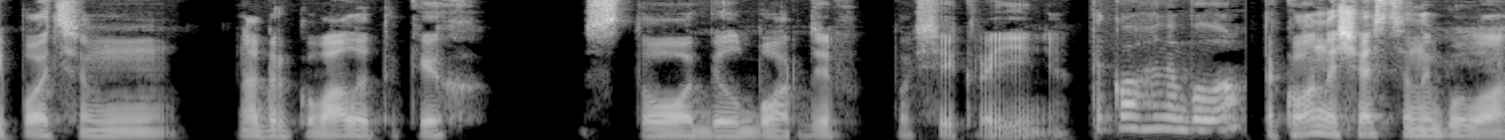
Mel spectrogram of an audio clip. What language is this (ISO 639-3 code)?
ukr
